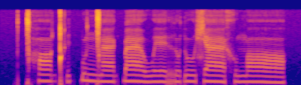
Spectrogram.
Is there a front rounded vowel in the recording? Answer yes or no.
no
